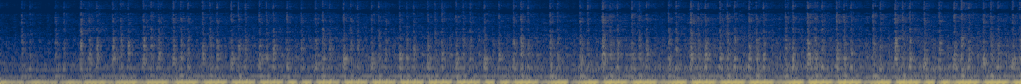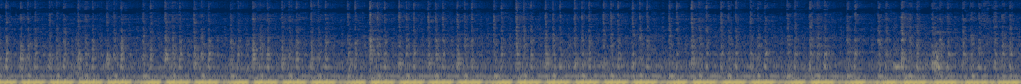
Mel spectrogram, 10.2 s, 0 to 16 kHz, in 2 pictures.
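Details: Custom 1962 Ford F600 barn find, running after sitting 30 years, with magneto ignition and an impulse coupler: a strong, even low rumble with steady firing and no knocks or misses, and revs settle quickly. It runs healthily.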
